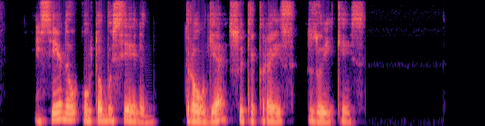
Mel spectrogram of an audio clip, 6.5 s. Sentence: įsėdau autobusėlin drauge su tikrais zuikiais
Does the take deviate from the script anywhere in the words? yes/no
no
